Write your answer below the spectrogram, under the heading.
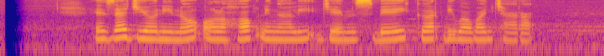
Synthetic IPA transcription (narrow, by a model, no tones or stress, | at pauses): ʔezad͡ʒiɔninoʔɔlɔhɔk̚niŋalid͡ʒɛmsbejkɨrdiwawaɲt͡ʃaɾa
